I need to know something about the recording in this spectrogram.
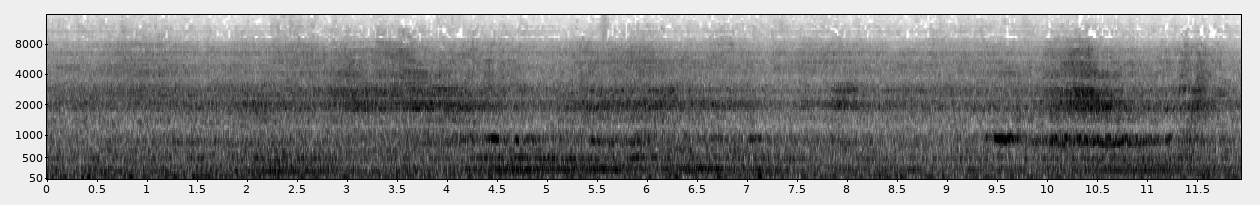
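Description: A car engine roars and revs in the distance.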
